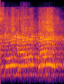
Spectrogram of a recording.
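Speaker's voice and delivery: slow, loud and high, stressing बस; emphatic insistence. Retold or imitated. Monk firmly insists on just one hundred grams, slow and loud. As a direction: drag out सौ ग्राम बस firmly.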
